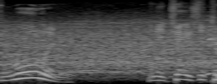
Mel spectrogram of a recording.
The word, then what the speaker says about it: Woolen: football knock it away spelled like it should be woen but he prefers Woolen and he changed it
